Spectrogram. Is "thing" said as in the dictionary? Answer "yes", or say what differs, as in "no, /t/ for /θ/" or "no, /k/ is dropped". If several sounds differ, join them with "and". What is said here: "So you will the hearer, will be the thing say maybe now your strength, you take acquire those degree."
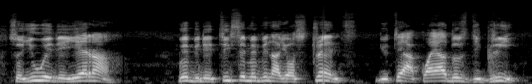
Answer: no, /t/ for /θ/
